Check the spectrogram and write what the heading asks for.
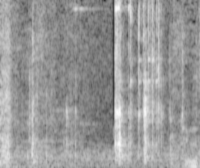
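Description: A few sharp metallic clicks and clinks of a long-handled socket wrench being fitted and turned on a wheel's lug nuts as they are snugged up, with a quick cluster of clicks a little past a second in.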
